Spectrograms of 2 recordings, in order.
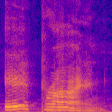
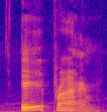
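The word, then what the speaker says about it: A′: that very set but we pronounce this as a prime a prime this is a prime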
